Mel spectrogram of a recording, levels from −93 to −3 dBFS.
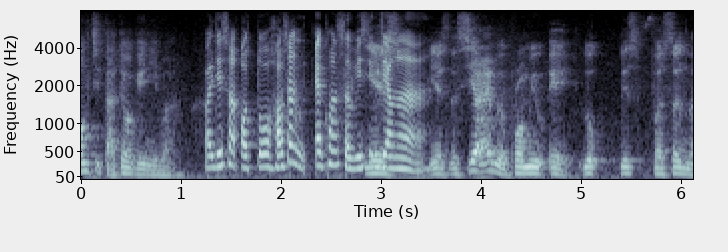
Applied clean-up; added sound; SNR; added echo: none; none; none; none.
